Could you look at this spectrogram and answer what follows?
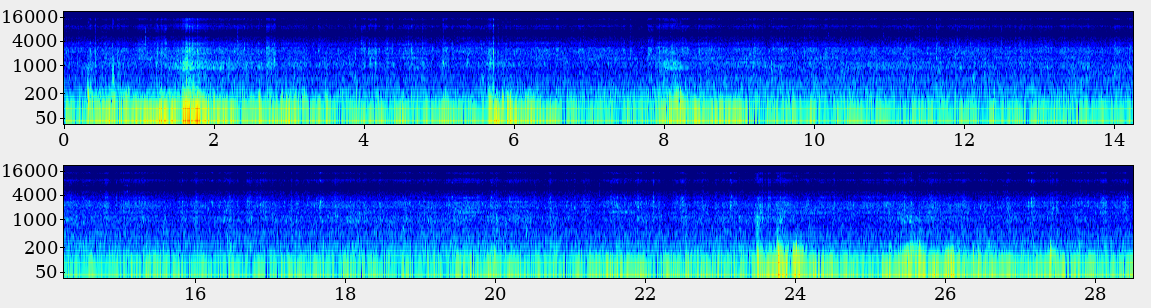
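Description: Small sailboat under sail: water washing along the hull with a steady low wind rumble on the microphone, broken by a few louder low thumps.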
